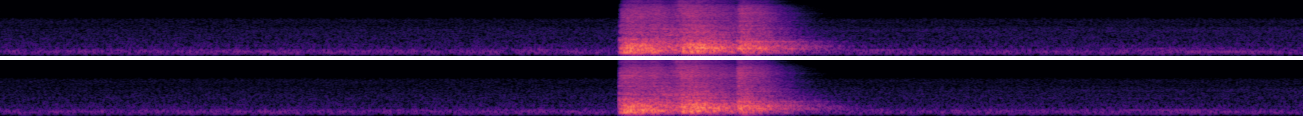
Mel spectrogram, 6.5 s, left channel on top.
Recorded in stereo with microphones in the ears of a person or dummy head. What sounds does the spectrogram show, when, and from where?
3.1 s crumpling: 50° right (ahead or behind), 0.9 m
